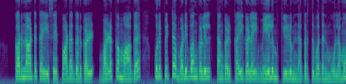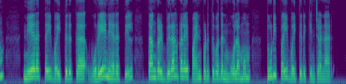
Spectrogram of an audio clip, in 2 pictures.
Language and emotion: Tamil, neutral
